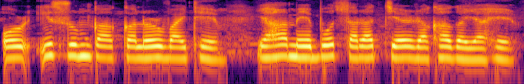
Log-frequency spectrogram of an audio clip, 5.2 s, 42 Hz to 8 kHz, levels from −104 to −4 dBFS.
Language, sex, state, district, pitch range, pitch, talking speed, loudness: Hindi, female, Arunachal Pradesh, Papum Pare, 210-230 Hz, 220 Hz, 170 wpm, -12 LUFS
